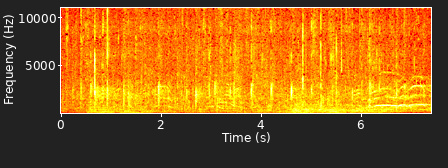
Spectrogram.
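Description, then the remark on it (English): Many running footsteps patter along steadily while a crowd cheers and chatters underneath, a lively, continuous roar with a few rising whoops toward the end. “The runners are coming in and the crowds are happy.”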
